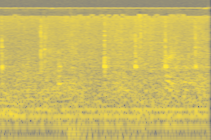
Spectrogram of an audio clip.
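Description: Near silence: room tone with a low steady hum and a few faint, brief ticks.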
